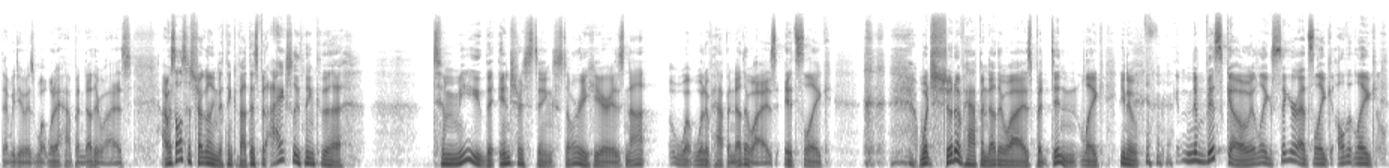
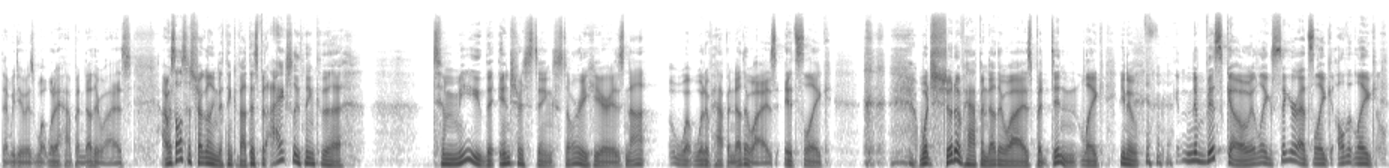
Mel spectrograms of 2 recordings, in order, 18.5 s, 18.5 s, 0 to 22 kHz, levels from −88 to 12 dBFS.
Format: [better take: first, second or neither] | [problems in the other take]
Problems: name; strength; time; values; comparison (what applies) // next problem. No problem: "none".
neither | none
